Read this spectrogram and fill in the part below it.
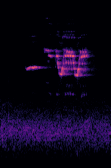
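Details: Hermit Thrush singing in a peaceful northern spring forest, echoing tones: one long pure high whistle, then a rapid, shimmering cascade of higher fluty notes, over a steady low background hum.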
